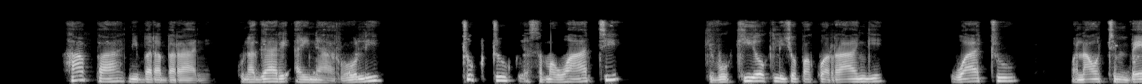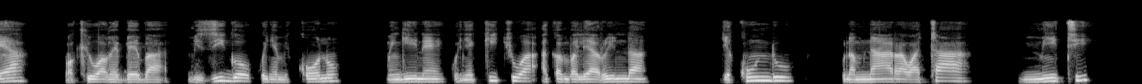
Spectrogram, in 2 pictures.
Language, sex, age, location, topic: Swahili, male, 36-49, Mombasa, government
